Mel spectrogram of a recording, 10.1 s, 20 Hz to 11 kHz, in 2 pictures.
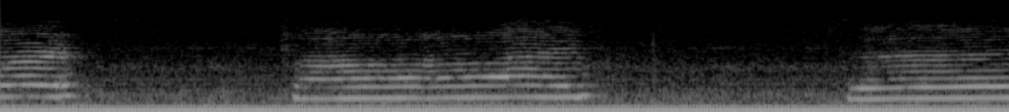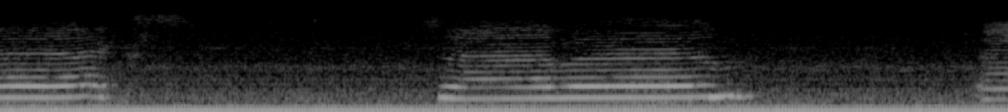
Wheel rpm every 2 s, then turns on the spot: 0, 0, 0, 0, 0.
none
